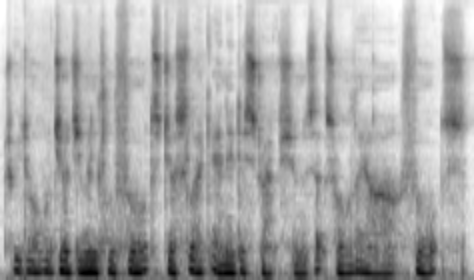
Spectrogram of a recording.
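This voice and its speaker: A man guides a meditation with a dark, relaxed tone and a middling pitch. His delivery is gentle and unhurried, leaving space between short phrases as he instructs the listener. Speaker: meditation teacher.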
